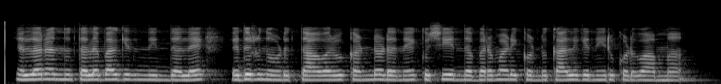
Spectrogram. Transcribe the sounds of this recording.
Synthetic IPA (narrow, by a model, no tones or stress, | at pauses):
ɛlːɐɾɐnːut̪ɐlɛbaːɡid̪ɐnind̪ɐle̞ | ed̪uɾuno̞ːɽut̪ːɐːʋɐɾukɐɳɖɔɽɐne̞kuʂijind̪ɐbɐɾɐmaːɽiko̞ɳɖukaːliɡe̞niːɾukoɽuʋɐːmːɐ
